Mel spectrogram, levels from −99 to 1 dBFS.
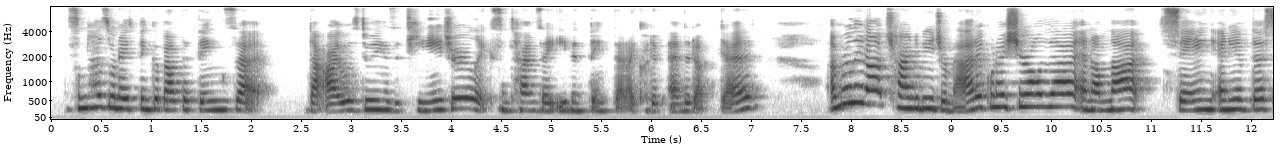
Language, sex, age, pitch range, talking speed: English, female, 20-39, 245-295 Hz, 230 wpm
